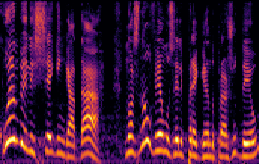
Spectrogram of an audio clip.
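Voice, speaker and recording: Animated in tone, a man with a high pitch speaks at a moderate pace. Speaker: pastor. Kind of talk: sermon. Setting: church.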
